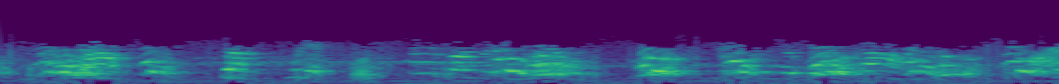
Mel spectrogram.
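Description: A dog stranded out on a piece of ice on a river near Selkirk barks and whimpers in a steady run of short, urgent yelps and whines, loud, continuing without a break for several seconds.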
